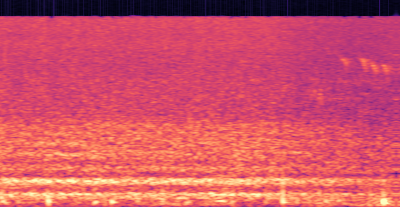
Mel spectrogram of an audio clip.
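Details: A Western honey bee (Apis mellifera) swarm in a garden in May, arriving at an empty hive, gives a dense, steady, droning hum from many wings beating together.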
